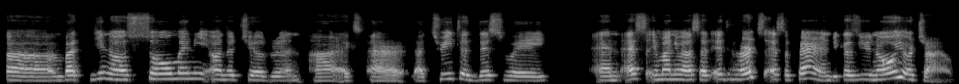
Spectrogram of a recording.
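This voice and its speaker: A woman's voice: mid-range voice, unhurried, vocal fry, fairly bright tone, rough recording. A middle-aged woman, a guest in an interview, telling a personal story in a reflective, hesitant way. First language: Dutch. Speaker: guest education researcher. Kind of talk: interview conversation.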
